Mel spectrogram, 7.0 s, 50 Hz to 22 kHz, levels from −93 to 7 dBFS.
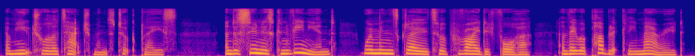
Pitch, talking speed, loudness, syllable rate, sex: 205 Hz, 180 wpm, -17 LUFS, 6.2 syllables/s, female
